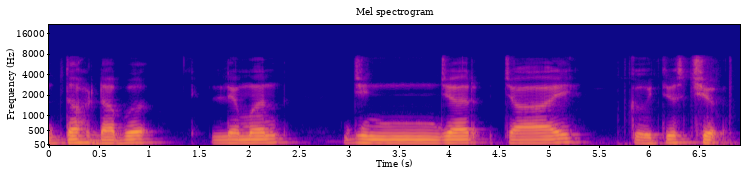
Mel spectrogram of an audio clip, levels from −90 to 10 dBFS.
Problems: constant background noise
